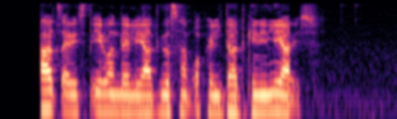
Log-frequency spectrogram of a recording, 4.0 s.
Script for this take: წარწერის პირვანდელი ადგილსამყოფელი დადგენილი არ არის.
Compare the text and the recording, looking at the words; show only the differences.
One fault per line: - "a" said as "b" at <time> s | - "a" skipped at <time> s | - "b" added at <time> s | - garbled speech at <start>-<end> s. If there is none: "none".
- "არ" skipped at 2.8 s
